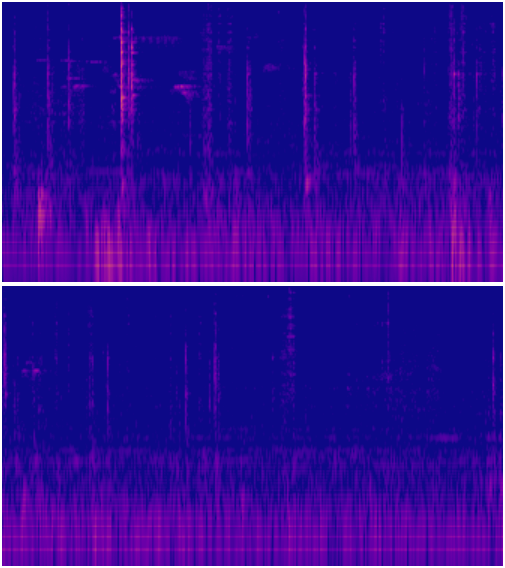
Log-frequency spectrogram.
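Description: Small metallic clicks and taps as a brake caliper with new pads is handled and worked into position over the rotor. The sharpest click comes about a second in.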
